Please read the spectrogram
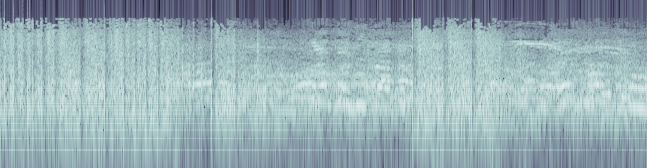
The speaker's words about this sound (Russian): Десятки бойцов одновременно начали стрельбу в воздух.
